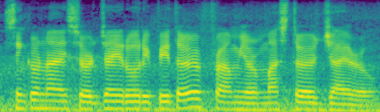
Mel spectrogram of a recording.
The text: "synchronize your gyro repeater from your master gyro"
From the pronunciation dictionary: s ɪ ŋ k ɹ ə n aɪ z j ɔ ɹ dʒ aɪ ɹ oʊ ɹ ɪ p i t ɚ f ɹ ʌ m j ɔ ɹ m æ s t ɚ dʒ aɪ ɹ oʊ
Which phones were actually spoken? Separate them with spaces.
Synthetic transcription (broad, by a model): s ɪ ŋ k ɹ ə n aɪ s j ɔ ɹ dʒ aɪ ɹ oʊ ɹ ɪ p i t ɚ f ɹ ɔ m j ɔ ɹ m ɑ s t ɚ dʒ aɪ ɹ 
